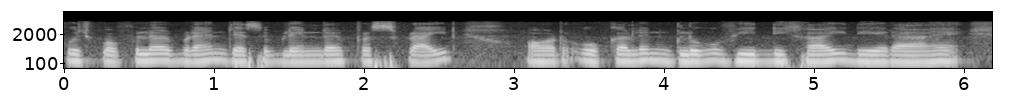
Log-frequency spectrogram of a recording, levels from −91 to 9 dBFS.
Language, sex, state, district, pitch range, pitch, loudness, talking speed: Hindi, male, Arunachal Pradesh, Lower Dibang Valley, 130-140 Hz, 130 Hz, -14 LUFS, 135 wpm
